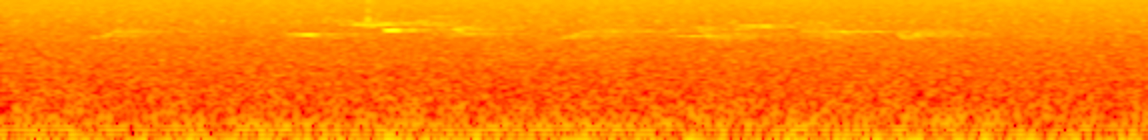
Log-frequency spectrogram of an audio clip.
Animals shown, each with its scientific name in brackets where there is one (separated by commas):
Hermit Thrush (Catharus guttatus), Scarlet Tanager (Piranga olivacea)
